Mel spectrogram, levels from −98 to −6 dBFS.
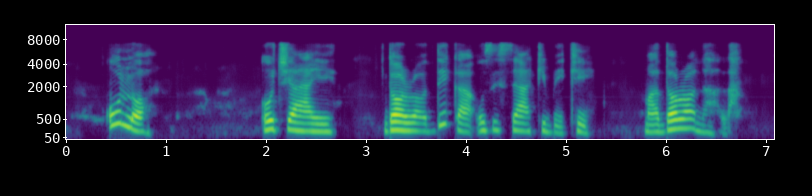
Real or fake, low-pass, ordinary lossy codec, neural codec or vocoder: fake; 7.2 kHz; none; codec, 16 kHz, 4 kbps, X-Codec, HuBERT features, trained on LibriSpeech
